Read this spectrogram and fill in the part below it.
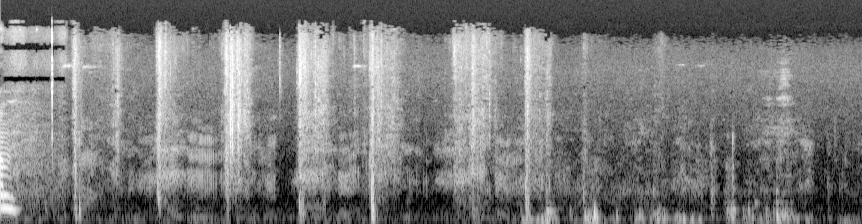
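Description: Footsteps crunch on dry leaves and stones.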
